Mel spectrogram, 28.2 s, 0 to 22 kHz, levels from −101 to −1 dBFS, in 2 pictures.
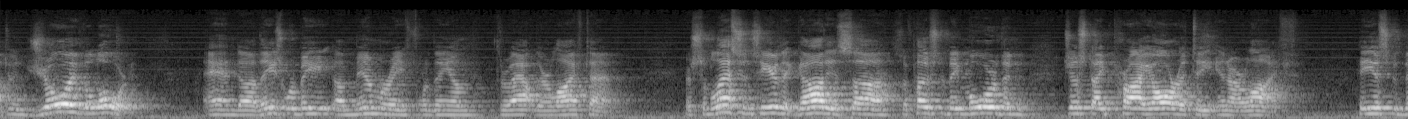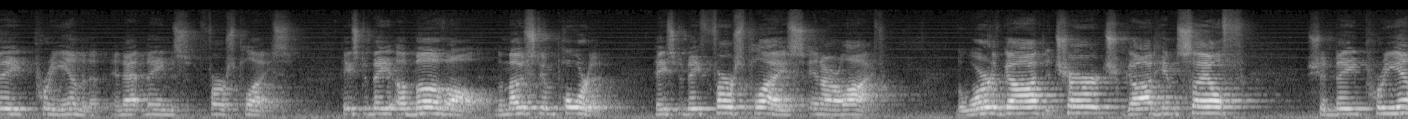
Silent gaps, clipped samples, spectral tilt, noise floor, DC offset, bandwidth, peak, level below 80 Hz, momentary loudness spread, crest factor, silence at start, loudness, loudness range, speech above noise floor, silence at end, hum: none; under 0.1%; -6 dB/octave; -48 dBFS; under 0.1%; 12.5 kHz; -4 dBFS; -50 dBFS; 16 LU; 20 dB; 0 s; -23 LUFS; 8 LU; 26 dB; 0 s; none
